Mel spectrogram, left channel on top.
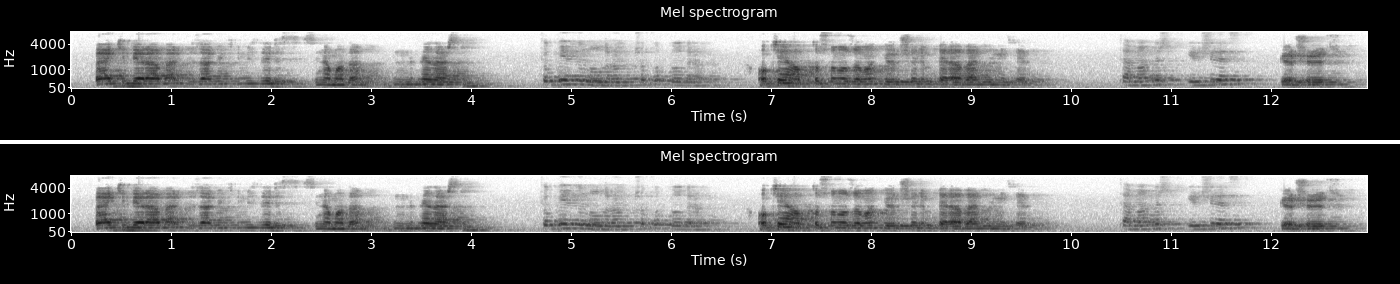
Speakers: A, on the right (about 85°); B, on the left (about 25°).
A: Belki beraber güzel bir film izleriz sinemada. Ne dersin?
B: Çok memnun olurum. Çok mutlu olurum.
A: Okey hafta sonu o zaman görüşelim beraber film izleyelim.
B: Tamamdır. Görüşürüz.
A: Görüşürüz.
